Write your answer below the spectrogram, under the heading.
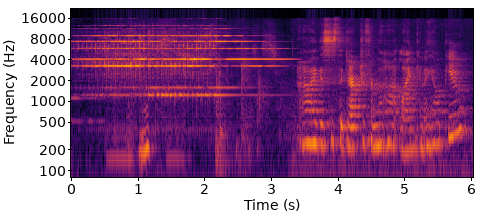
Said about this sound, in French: a cofondé un numéro d'urgence pour accompagner les femmes souhaitant avorter et depuis le 24 juin 2022, le téléphone n'arrête pas de sonner sur le fil.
